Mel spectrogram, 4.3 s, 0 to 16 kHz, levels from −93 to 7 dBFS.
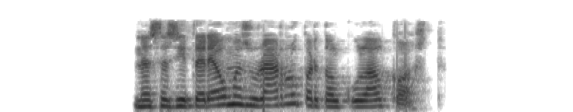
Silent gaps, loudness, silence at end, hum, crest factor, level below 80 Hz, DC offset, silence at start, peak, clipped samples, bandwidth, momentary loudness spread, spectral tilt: none; -15 LUFS; 1.1 s; none; 16 dB; -56 dBFS; under 0.1%; 1 s; 0 dBFS; under 0.1%; 8.2 kHz; 10 LU; -3.5 dB/octave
